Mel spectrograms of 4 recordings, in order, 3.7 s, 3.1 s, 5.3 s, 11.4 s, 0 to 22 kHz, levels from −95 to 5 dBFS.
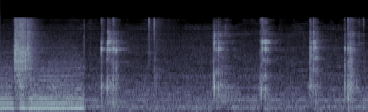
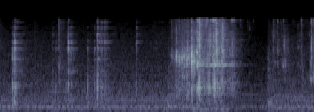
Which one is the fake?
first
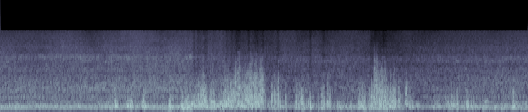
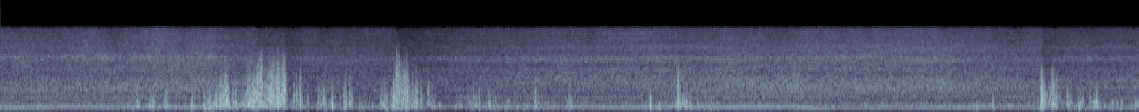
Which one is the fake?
first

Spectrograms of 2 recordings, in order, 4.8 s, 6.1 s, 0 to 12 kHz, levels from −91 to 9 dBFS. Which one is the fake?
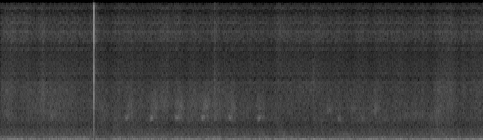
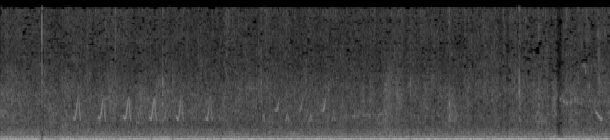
first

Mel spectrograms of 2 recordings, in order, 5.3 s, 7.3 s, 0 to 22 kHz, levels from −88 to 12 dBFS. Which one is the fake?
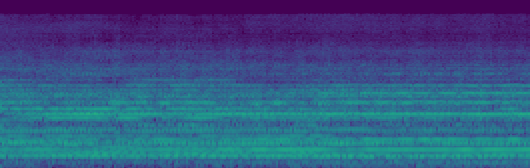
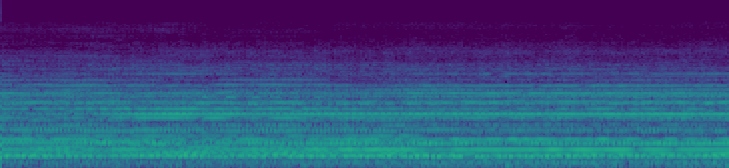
first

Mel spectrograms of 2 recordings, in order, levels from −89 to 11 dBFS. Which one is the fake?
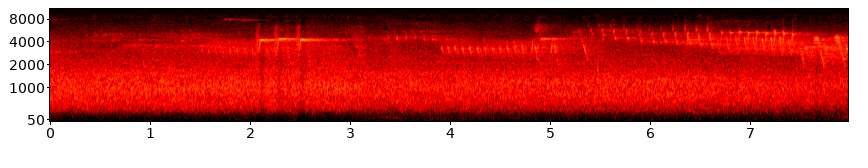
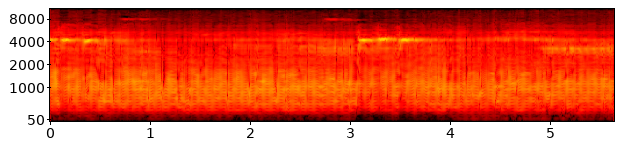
second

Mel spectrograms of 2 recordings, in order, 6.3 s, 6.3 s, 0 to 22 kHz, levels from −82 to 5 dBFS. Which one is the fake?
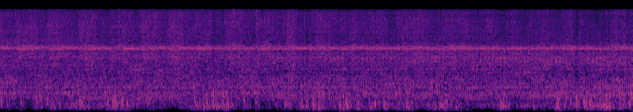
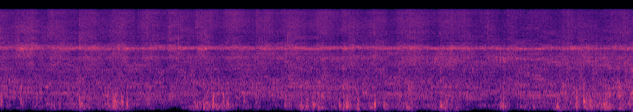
second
